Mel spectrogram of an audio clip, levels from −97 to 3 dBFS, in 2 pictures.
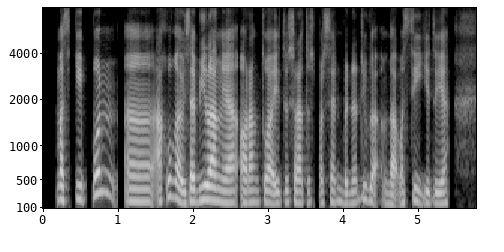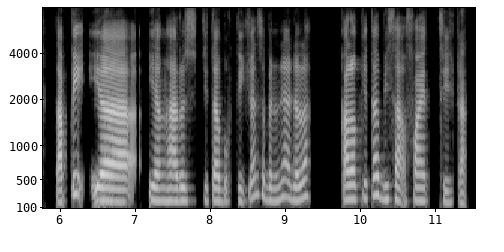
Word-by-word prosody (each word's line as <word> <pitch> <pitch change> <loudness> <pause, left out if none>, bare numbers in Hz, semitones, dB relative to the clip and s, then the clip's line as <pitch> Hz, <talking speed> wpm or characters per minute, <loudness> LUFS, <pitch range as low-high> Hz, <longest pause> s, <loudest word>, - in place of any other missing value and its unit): Meskipun, 215 +8 0
eee, 180 -1 +1
aku 180 +5 -1
gak 210 - +5
bisa 180 - +6
bilang 195 -2 +6
ya, 165 0 +4
orang 170 +1 +2
tua 170 -1 +1
itu 160 +2 -6
100% 165 +1 -4
benar 160 +1 -3
juga 200 -4 -2
ga 150 -2 -1
mesti 165 +4 -5
gitu 155 0 -3
ya. 155 +1 0 0.6
Tapi, 175 +11 +1
ya 185 -2 +6 0.2
yang 190 -1 -1
harus 190 0 0
kita 190 -1 -2
buktikan 185 - -9
sebenarnya 215 +1 -5
adalah 210 +5 -2 0.4
kalau 210 +1 +2
kita 225 +6 -3
bisa 205 -3 -3
fight 190 -2 -2 0.2
sih 165 -1 -9
Kak, 155 -2 -6
185 Hz, 160 wpm, -22 LUFS, 170-205 Hz, 0.6 s, bisa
